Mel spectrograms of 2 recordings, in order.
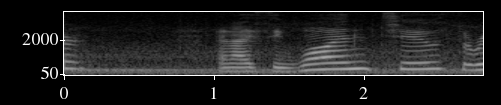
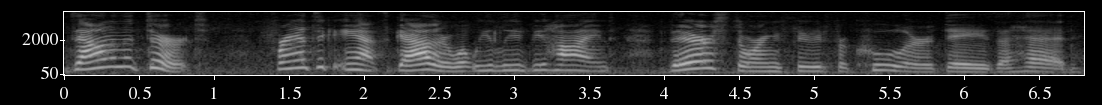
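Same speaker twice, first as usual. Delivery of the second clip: storybook narration; 6 dB louder than usual. Acted. Teacher reading a garden book aloud to the class, storybook voice. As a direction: read it like a picture book for little kids. Reads picture book to children.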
